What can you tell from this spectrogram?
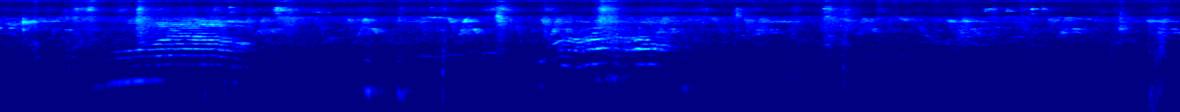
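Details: Domestic cat meowing indoors: two drawn-out, rising-then-falling meows about two seconds apart, the first clearer and longer, the second shorter, with faint clicks and light room noise between them.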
